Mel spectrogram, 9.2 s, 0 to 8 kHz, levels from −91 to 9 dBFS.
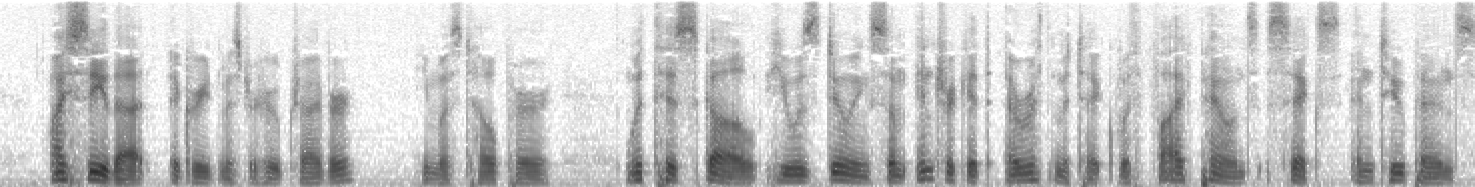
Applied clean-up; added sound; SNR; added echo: none; none; none; none.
